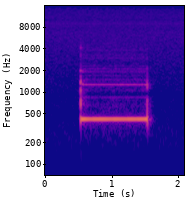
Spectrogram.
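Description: A single steady telephone line tone sounds for about one second as a regular phone call connects, clear and fairly loud, starting and stopping abruptly with silence on either side and no voices.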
